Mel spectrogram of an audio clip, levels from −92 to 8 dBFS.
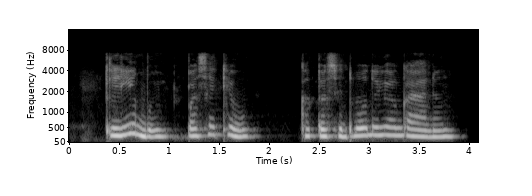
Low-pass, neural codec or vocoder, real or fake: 7.2 kHz; codec, 16 kHz, 2 kbps, FunCodec, trained on Chinese and English, 25 frames a second; fake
